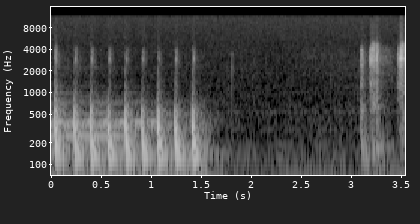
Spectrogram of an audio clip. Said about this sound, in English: Then, as he prepares a drink, there is a soft knock at his door.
